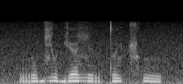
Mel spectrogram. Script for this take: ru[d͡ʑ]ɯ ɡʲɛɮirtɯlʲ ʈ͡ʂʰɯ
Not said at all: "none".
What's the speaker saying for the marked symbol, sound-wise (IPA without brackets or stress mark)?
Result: d͡ʑ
